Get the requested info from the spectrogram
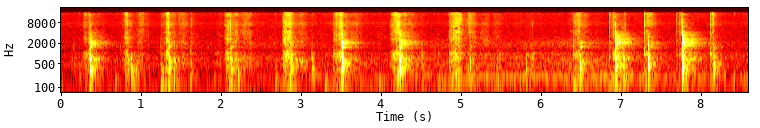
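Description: Kitchen knife slicing an onion on a wooden cutting board: the blade knocking on the board in irregular strokes, about two a second, with a short pause a little past halfway.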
